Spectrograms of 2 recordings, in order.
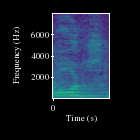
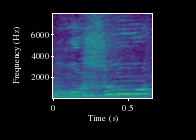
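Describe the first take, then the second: First: The word ends in a consonant. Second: The word ends in an oo vowel. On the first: The speaker calls it right. "on appelle ça le brouch" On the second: The speaker calls it wrong. "c'est mal prononcé"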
